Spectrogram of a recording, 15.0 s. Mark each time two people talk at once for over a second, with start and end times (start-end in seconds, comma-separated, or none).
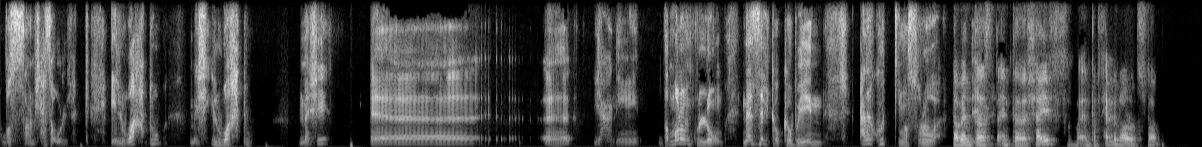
none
